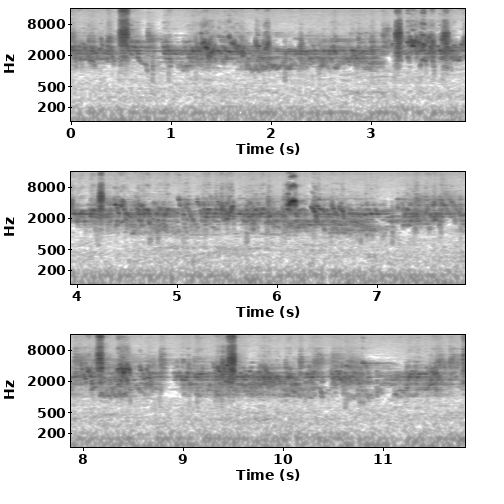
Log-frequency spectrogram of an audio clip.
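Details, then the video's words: Happy budgerigar chirping: a continuous, busy warble of high chattering notes with sharp clicks and brief louder squeaks scattered throughout, level and unbroken for the whole stretch. "Happy budgie chirping sound"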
